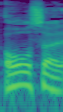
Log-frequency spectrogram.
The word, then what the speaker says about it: Olson: It is old son. It is son. Think son. I'm a son of old. Not S-E-N. All the Norwegians spell it wrong. That spell it E-N. I'm an O-N.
